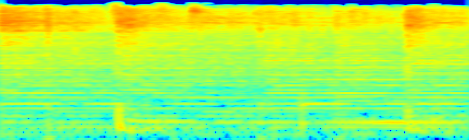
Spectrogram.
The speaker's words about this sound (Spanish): Vamos, denle un aplauso fuerte al Señor, colóquese en pie, apláudale bien fuerte al Rey. Él puede.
